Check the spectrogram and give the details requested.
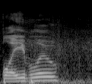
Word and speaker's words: BlazBlue: It's pronounced Blay Blue.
